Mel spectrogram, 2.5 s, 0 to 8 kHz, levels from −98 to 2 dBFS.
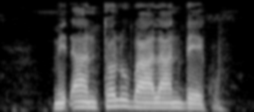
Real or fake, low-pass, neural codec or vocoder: real; 7.2 kHz; none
